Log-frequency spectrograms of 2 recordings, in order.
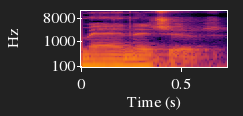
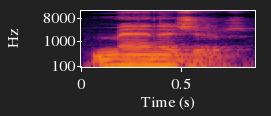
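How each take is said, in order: No difference in how they are said.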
